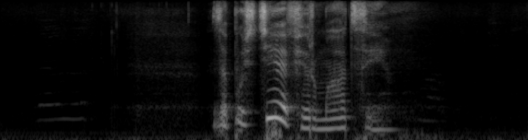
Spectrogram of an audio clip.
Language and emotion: Russian, sad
